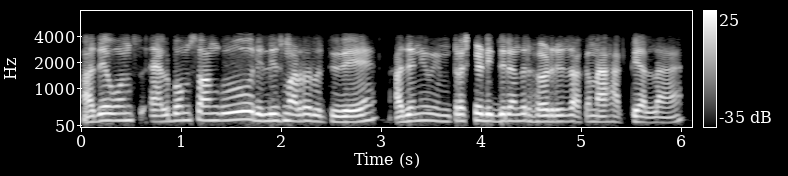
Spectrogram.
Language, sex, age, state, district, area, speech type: Kannada, male, 18-30, Karnataka, Bidar, urban, conversation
